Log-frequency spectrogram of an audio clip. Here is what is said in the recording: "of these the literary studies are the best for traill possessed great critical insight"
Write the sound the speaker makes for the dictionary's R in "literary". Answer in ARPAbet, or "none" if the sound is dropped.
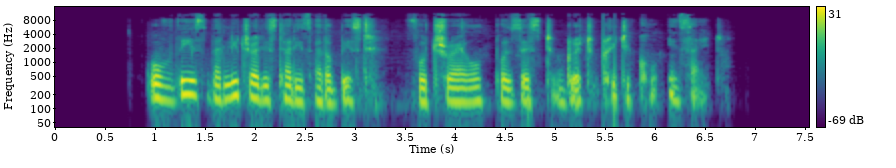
L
